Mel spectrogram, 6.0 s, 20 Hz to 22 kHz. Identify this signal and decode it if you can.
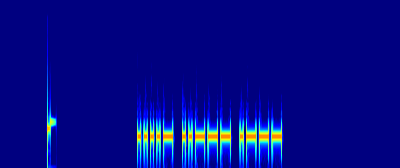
Morse code, heard as a keyed tone, about 25 wpm, 700 Hz. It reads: 42J
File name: Three Letter-Number Combinations - 25wpm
